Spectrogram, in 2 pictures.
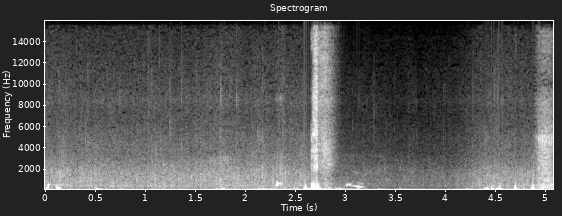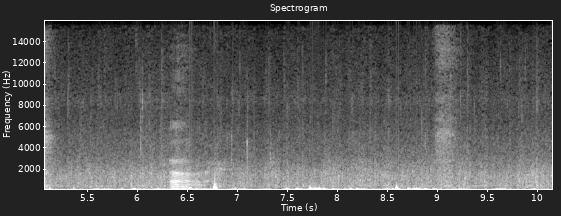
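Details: Sneezing with a cold on a sick rainy day, in a tent: a couple of sharp sneezes over steady rain patter and low rumble outdoors.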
